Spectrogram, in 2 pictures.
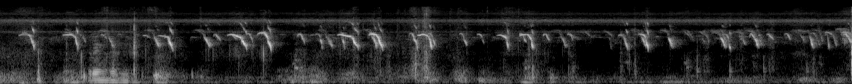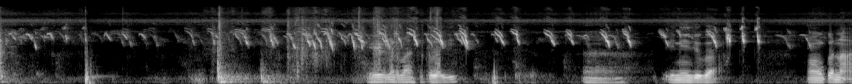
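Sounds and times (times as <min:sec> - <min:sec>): baby chicks peeping: 0:00.0 - 0:17.0
sharp knocks: 0:09.4 - 0:09.8, 0:10.6 - 0:11.6.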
